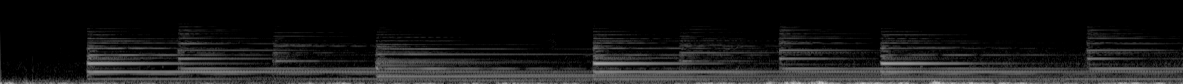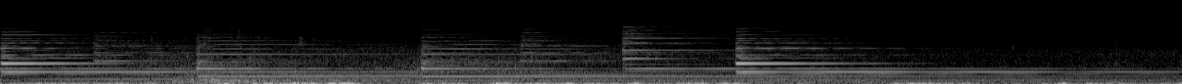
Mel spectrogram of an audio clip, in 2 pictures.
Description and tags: bell tower(isolated)
A quick recording of the bell tower chiming on the hour at Ball State University (added by AJH)
ball, state, bsu, university, bell, tower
